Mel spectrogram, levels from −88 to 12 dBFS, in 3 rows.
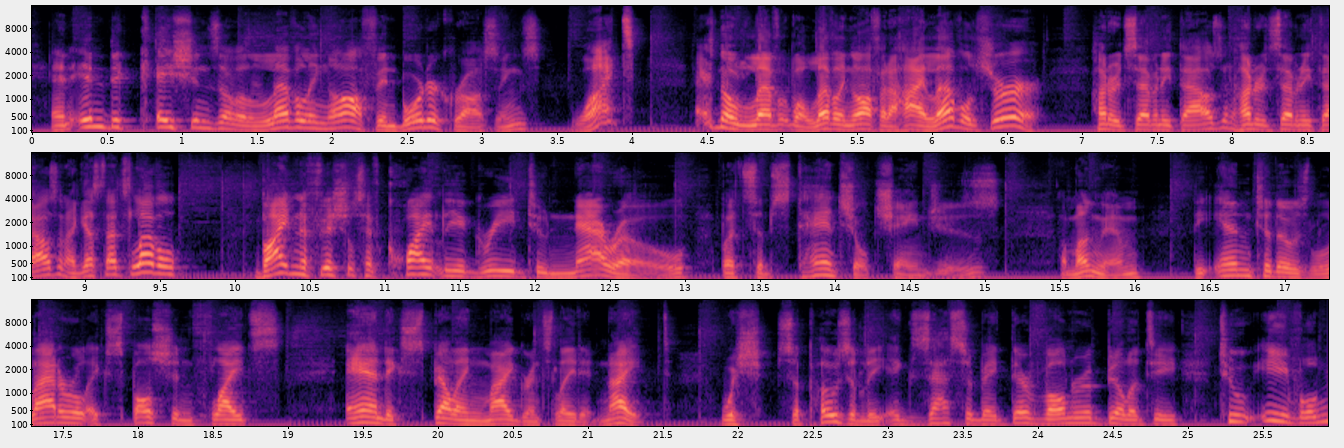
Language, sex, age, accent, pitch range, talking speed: English, male, 50-69, American, 110-170 Hz, 135 wpm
